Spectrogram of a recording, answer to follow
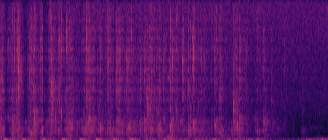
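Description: Audience applauding, the clapping thinning out and dying away about three seconds in.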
